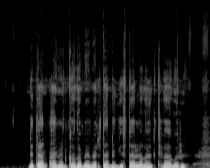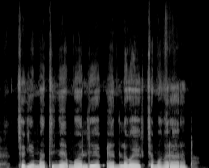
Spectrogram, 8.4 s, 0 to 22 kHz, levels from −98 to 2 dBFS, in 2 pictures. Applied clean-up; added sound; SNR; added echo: neural mask model Resemble Enhance denoiser.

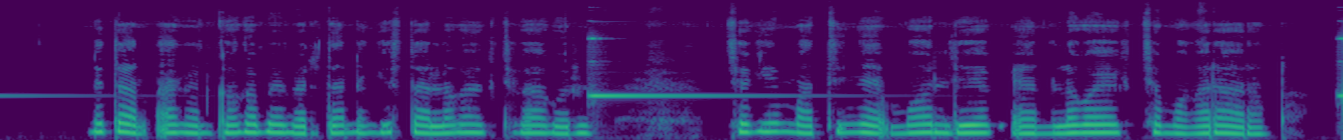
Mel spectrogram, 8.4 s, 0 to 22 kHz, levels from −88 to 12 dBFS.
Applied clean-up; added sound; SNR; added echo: none; Glockenspiel; 13 dB; none.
